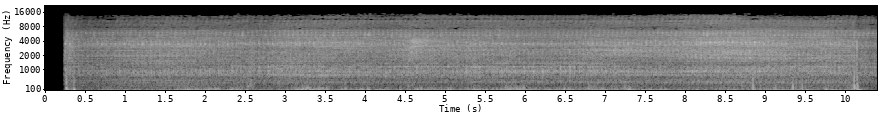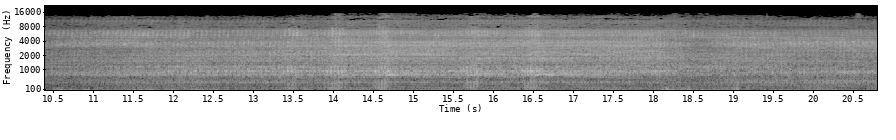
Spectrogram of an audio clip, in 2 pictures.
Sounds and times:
Motorcycle: 0:00.2 - 0:20.8
Idling: 0:00.3 - 0:20.8.

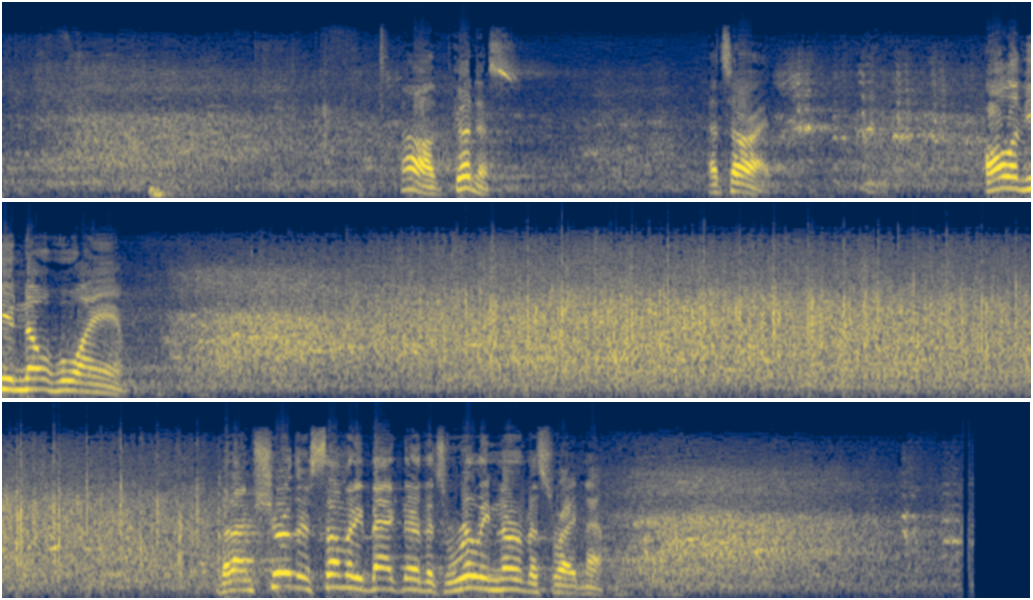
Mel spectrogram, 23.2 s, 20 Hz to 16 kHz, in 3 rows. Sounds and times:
Narration, monologue: 0:02.7 - 0:04.3, 0:07.3 - 0:08.9, 0:17.0 - 0:20.1
Male speech, man speaking: 0:03.0 - 0:04.0, 0:05.3 - 0:05.8, 0:07.4 - 0:08.7, 0:17.1 - 0:20.0.

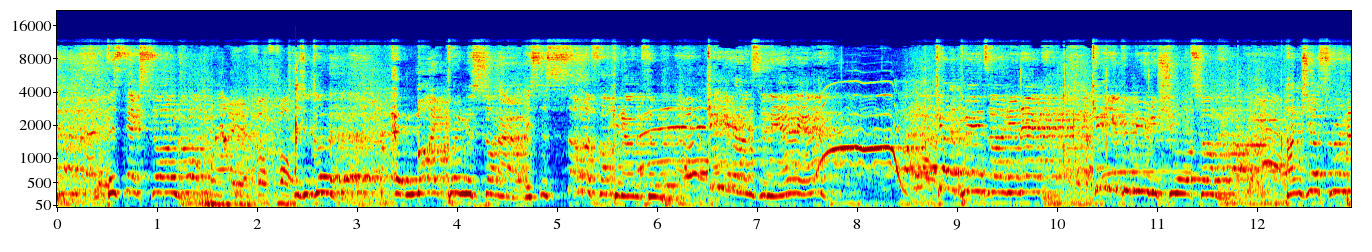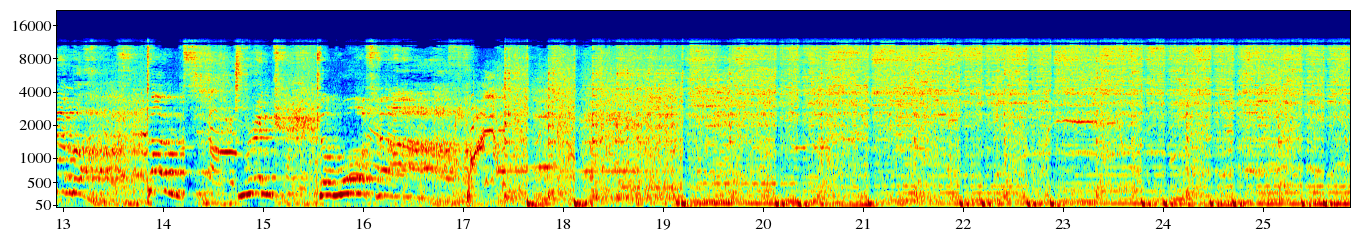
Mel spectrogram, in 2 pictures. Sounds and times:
Music: 0:00.0 - 0:03.4, 0:09.2 - 0:25.8
Speech: 0:00.4 - 0:07.8, 0:08.8 - 0:16.9.

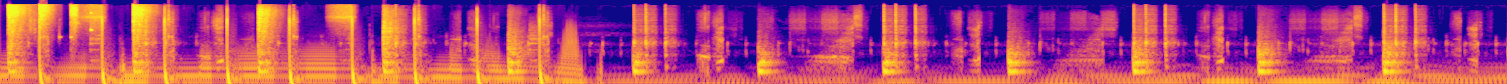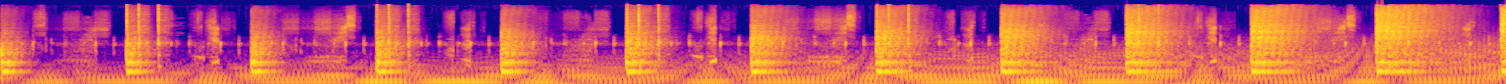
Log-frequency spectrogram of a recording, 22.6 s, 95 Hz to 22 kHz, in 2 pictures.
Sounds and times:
Electronic dance music: 0:00.0 - 0:22.5.

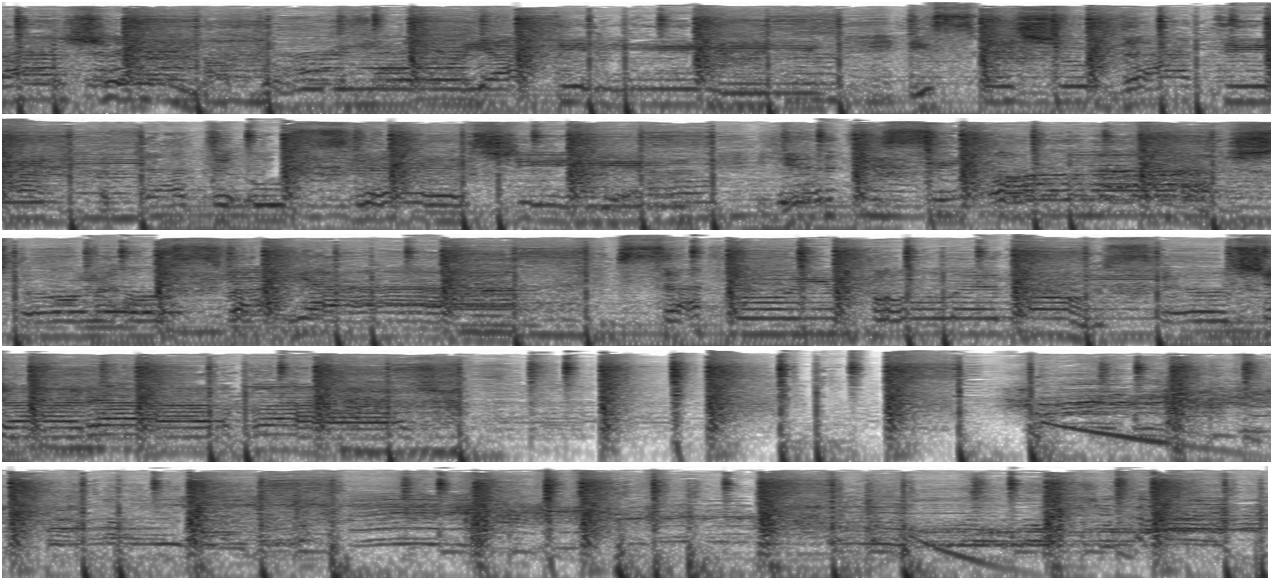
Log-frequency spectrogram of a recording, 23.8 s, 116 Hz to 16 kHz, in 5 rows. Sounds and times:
Rhythm and blues: 0:00.0 - 0:23.7.

